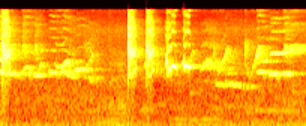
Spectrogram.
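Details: Oriental magpie-robin in an aggressive mood, singing loudly in search of an opponent. Bright sliding whistles give way to a cluster of four sharp emphatic notes, then falling and rising whistled slurs.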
